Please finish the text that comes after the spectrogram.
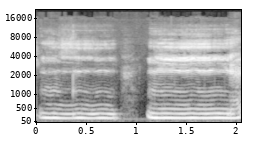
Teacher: you're pushing your tongue up into a high front position. And if you go any further with it, if you make it even like higher or fronter, you'll start to make a fricative. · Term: cardinal vowel number 1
